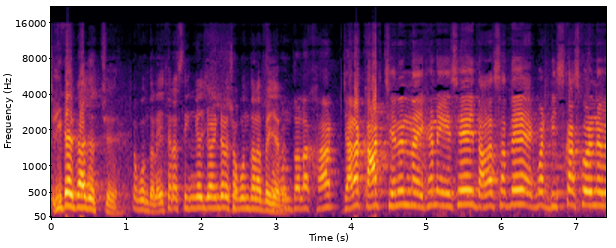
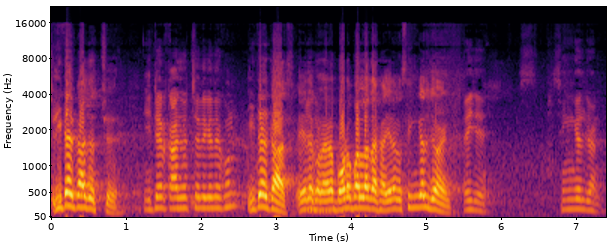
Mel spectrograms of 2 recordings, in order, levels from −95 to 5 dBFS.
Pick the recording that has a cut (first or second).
first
